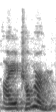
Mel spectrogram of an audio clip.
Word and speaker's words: Auldcummer: Yeah, it's the Ulster Scotch pronunciation.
